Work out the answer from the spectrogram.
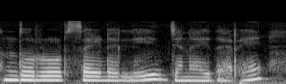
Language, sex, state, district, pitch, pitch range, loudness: Kannada, female, Karnataka, Koppal, 195 Hz, 180-205 Hz, -13 LUFS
